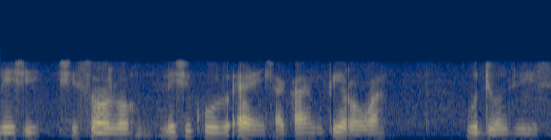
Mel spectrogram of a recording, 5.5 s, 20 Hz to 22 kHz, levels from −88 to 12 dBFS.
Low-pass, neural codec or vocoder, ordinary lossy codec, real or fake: 3.6 kHz; vocoder, 22.05 kHz, 80 mel bands, WaveNeXt; none; fake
